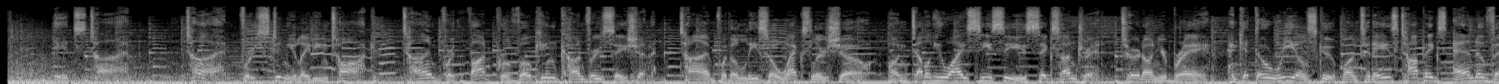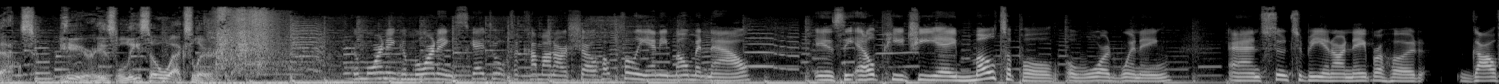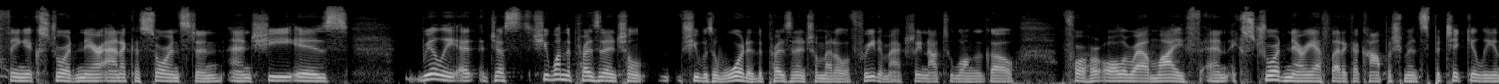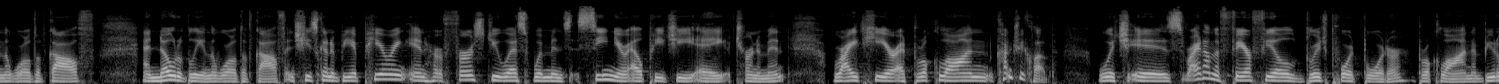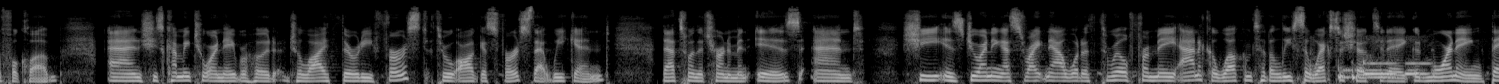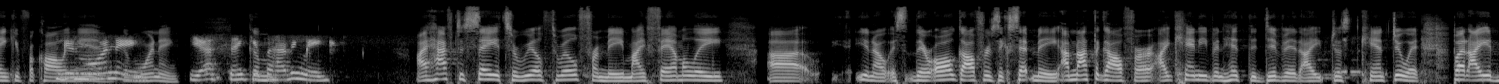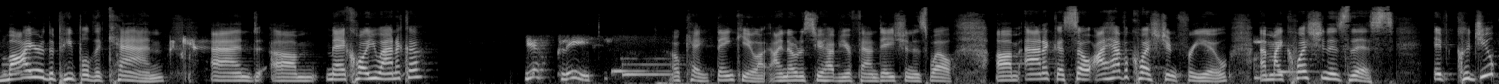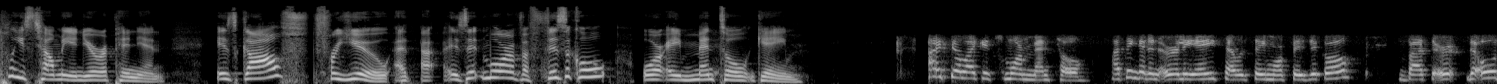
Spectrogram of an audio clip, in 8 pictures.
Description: LPGA Champion Annika Sorenstam joins the show to chat about her upcoming visit to CT and about her journey through women's professional golf.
